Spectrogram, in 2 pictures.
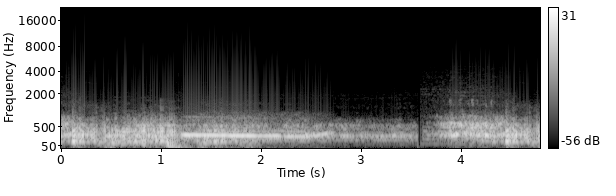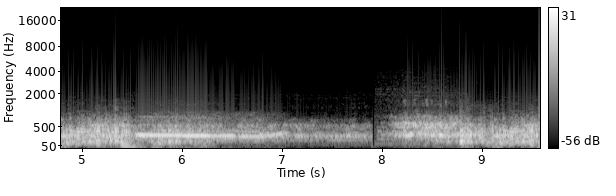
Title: Bronchiolitis Breath Sounds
